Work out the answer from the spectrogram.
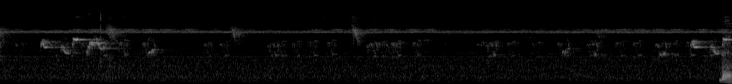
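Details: Decoy red-whiskered bulbul with white cheeks calling to draw in wild birds on 2 July 2018, wings and tail flicking. Rapid, fairly soft chattering notes run almost continuously, with a few louder whistles, over a steady insect drone.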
